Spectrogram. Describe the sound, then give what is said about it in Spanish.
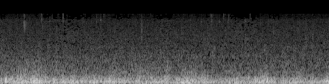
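Steady rainfall hisses continuously, dense and loud, with a heavy low rumble running underneath throughout. “Luego empezó a llover.”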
